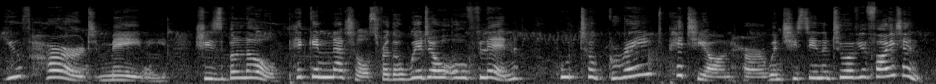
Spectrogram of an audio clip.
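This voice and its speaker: High-voiced, teasing Irish village girl. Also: sing-song, a little slow, slight background noise. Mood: teasing scorn. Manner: teasing, scornful. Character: handsome young village girl, teasing and scornful. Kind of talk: radio play acting of rural Irish dialect.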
